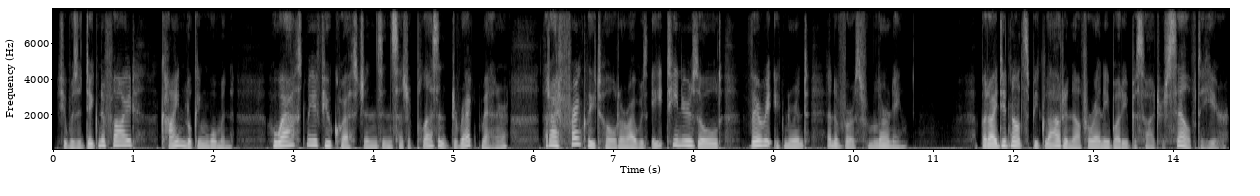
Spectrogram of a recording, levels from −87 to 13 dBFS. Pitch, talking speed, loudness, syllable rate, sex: 190 Hz, 195 wpm, -20 LUFS, 6.0 syllables/s, female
